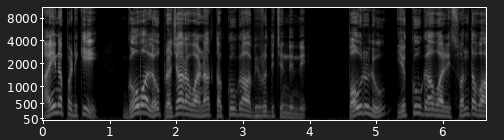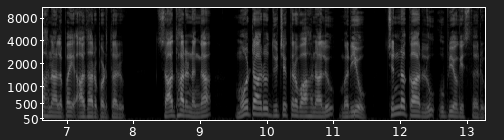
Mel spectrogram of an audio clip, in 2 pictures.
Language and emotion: Telugu, neutral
